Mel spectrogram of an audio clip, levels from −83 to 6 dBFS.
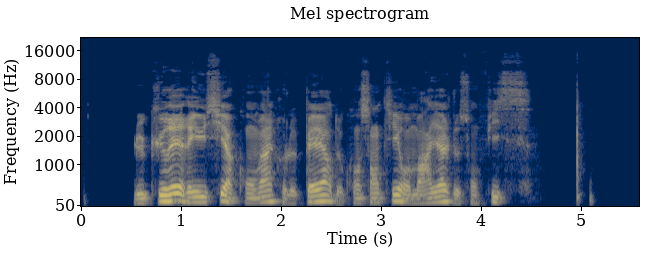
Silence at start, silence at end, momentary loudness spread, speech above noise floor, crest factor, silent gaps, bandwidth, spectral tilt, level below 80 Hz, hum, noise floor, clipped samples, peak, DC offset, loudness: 0.55 s; 0.6 s; 21 LU; 43 dB; 20 dB; none; 13.5 kHz; -5.5 dB/octave; -64 dBFS; none; -63 dBFS; under 0.1%; -2 dBFS; under 0.1%; -19 LUFS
